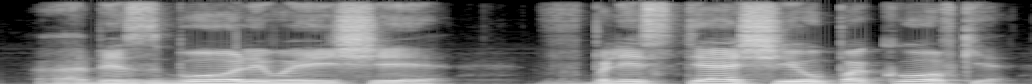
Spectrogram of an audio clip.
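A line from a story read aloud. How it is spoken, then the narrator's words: Giant's growl. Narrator (Russian): прорычал гигант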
